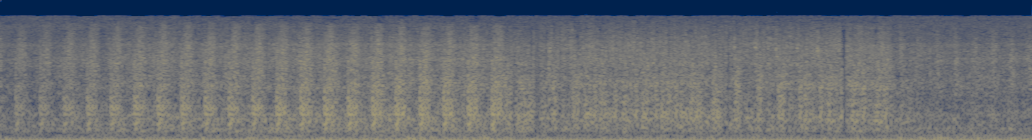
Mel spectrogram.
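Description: Rapid sustained automatic fire from a gunship's guns raking ground targets from the air, a loud dense stream of rhythmic bursts over a steady low drone.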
